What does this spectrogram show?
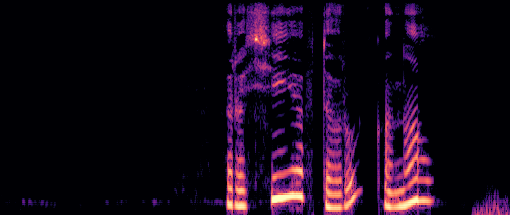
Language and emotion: Russian, sad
